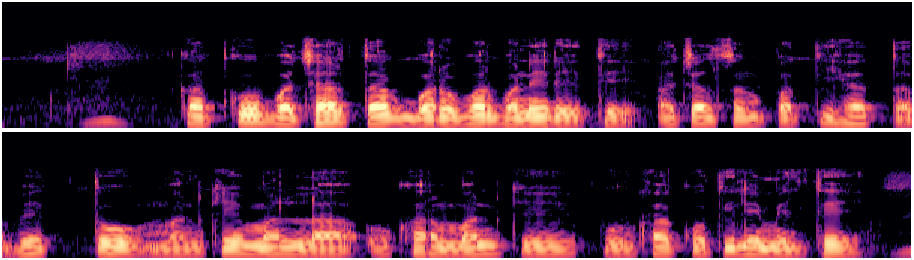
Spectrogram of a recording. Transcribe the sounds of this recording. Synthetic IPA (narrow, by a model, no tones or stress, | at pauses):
kət̪kobət͡ʃʰəɾt̪ək̚bəɾoːbəɾbəneɾɐɦet̪ʰḛːət͡ʃəlsə̃mpət̪ːiɦɛt̪ə̰bʱet̪omənkʰemənlaʔoːkʰəɾmənkepuːɾkʰakoːt̪ilemɪlt̪ʰeː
